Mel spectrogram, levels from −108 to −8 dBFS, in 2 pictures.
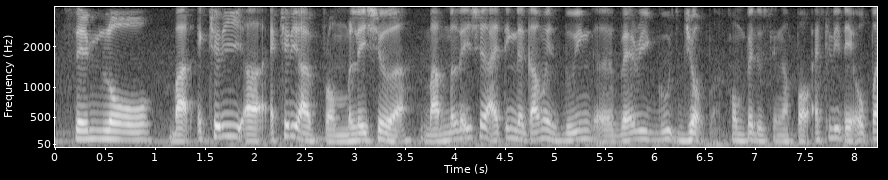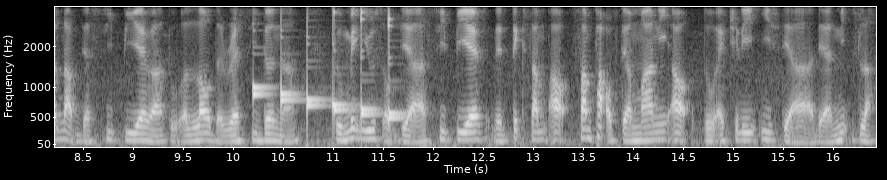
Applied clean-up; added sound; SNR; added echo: none; Marimba, xylophone; -1 dB; none.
